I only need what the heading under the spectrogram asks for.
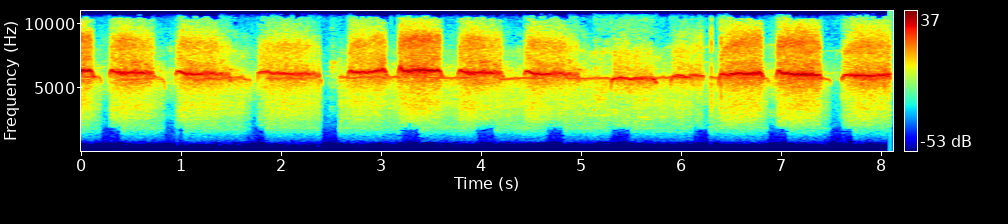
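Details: Edible-nest swiftlet calls for drawing the birds to nest: a regular train of loud, hissing buzzes, each with a piercing steady whistle inside, repeated about every 0.7 seconds with short silent breaks.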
